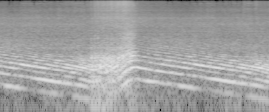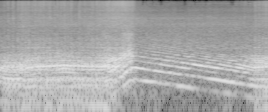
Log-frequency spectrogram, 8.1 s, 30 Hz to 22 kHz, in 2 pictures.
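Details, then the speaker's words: Yamaha TZR250 two-stroke being mapped on ordinary petrol before methanol/E85: crisp ring-ding climbing smoothly to high revs and dropping back twice with no stumble or bog; picks up cleanly. "And it seems like it starts to behave quite good. I'll start it again and you'll hear it."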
